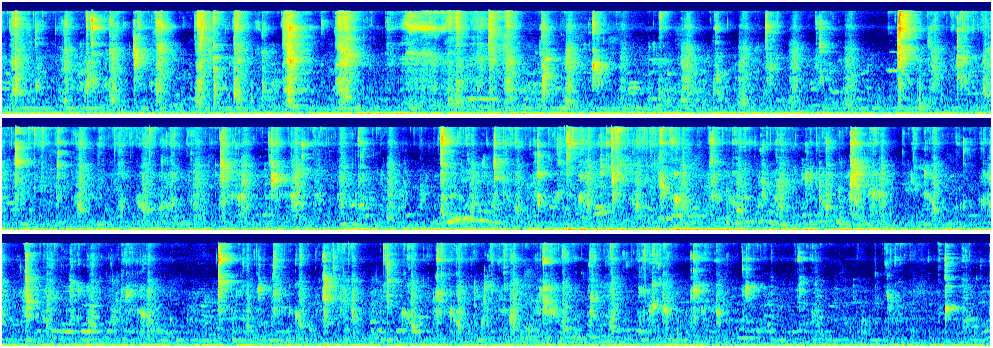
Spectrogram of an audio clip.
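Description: Close-up mouth sounds of a person eating fried tilapia and rice by hand: chewing, lip smacks and many short, irregular wet clicks, with one sharper click about nine seconds in.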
